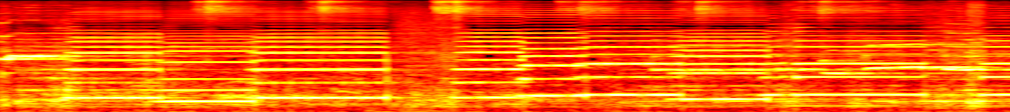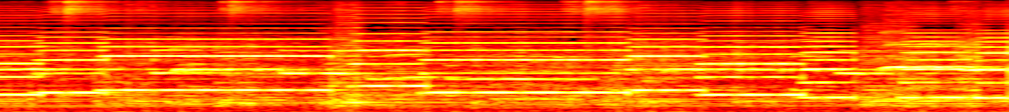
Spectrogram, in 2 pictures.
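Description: A red piano accordion played by a child: a simple melody of held notes stepping up and down, with a brief break about two seconds in.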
